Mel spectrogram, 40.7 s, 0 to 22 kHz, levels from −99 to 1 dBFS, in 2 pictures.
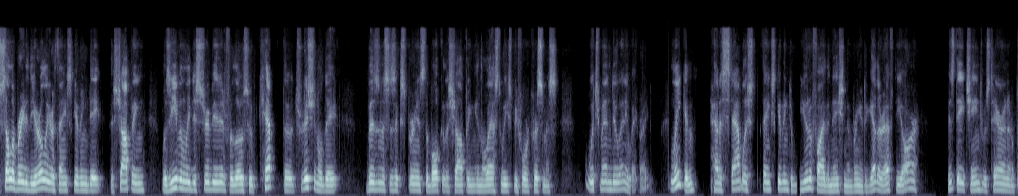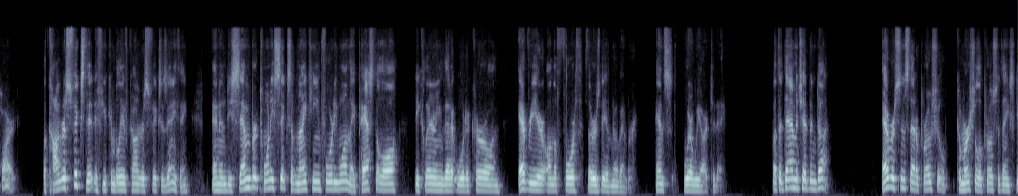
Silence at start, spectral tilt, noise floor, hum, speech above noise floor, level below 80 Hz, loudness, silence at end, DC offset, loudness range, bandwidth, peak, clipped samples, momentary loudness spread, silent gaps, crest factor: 0 s; -5.5 dB/octave; -90 dBFS; none; 65 dB; -72 dBFS; -25 LUFS; 0 s; under 0.1%; 6 LU; 12.5 kHz; -6 dBFS; under 0.1%; 11 LU; none; 20 dB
